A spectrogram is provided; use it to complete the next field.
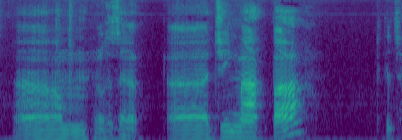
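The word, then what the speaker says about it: Jean-Marc Barr: uh gene renault um what is it uh jean mark barr that's how you pronounce it and rosanna arquette says she's sort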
